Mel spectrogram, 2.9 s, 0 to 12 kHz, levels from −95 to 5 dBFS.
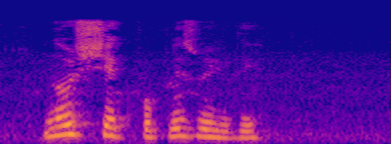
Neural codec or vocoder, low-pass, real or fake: none; 7.2 kHz; real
